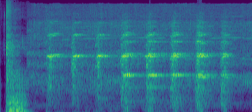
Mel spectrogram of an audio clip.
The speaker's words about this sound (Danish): Så stak hækklipperen ind igennem busken.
